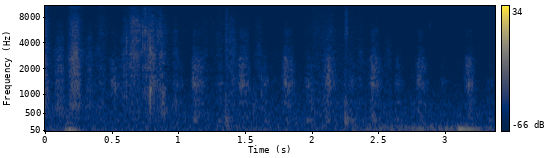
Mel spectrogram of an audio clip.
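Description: Dogmeat, the dog companion in Fallout 4, pants steadily in rapid, even breaths, close and fairly quiet, with a few low thumps from the game around it.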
